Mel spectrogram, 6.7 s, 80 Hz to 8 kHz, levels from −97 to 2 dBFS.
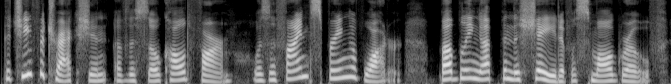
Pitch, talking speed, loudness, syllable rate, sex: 240 Hz, 195 wpm, -20 LUFS, 5.0 syllables/s, female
